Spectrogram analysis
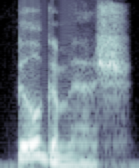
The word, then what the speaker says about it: Bilgamesh: in the Mesopotamian epic of Gilgamesh or Bilgamesh, as the Sumerians would have pronounced it?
